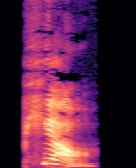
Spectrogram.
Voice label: "piao4", Chinese; HSK2級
